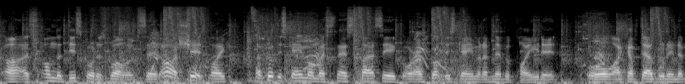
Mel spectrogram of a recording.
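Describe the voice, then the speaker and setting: A man doing casual, joking, sweary commentary as he plays a video game. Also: mid-range voice. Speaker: let's play host. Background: video game music.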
